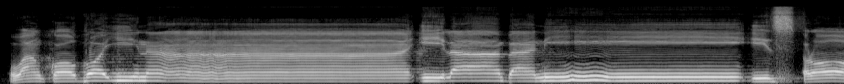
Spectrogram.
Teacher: Na yang ditandai dengan layar dipanjangkan sebanyak lima harakat atau lima ketukan. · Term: mad jaiz munfasil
